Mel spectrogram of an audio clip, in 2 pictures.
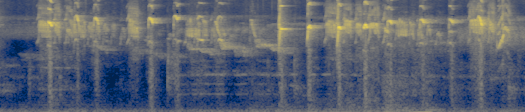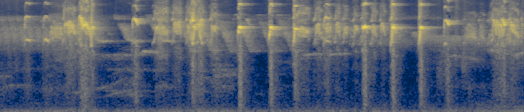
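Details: A captive sooty-headed bulbul on its fourth day of care, in drizzly, overcast weather, sings in reply to a recording: quick, bright chirps and short twittering phrases, high-pitched and near-constant, about three notes a second with brief pauses.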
